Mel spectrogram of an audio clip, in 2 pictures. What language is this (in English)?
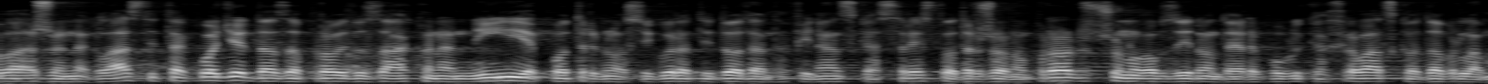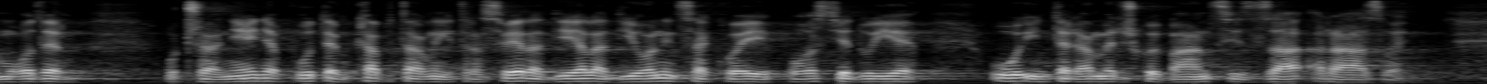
Croatian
